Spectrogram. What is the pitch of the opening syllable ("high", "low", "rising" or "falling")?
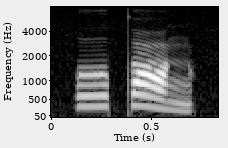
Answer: high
